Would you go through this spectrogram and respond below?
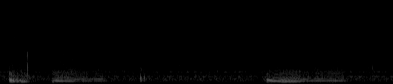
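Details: Domestic cat sleeping and snoring, propped on pillows; two low buzzy snores about two seconds apart, each sliding down slightly, with a faint click between them in a quiet room.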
